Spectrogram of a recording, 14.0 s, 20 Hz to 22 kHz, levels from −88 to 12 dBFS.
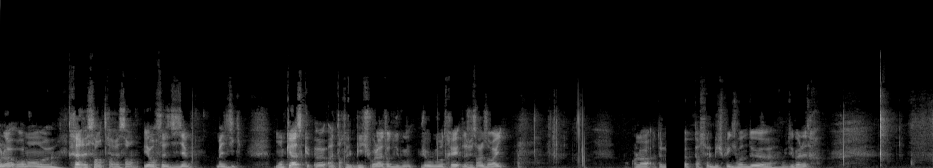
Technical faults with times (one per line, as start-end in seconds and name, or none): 9.98-10.27 playback stall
